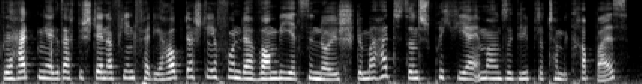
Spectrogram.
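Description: A woman's voice: mid-range voice, steady tone, fast talker. A woman hosting a casual podcast chat about radio dramas, chatty and laughing often as she talks. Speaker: podcast host.

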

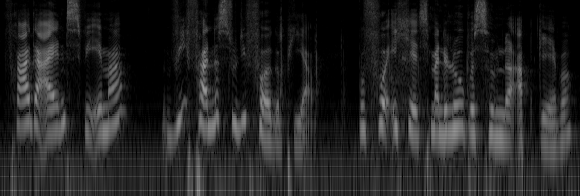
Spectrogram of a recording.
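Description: A young woman hosting a casual podcast, chatting in a lively way and laughing often. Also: on the high side, a little slow. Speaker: podcast host. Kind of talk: casual chat.

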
